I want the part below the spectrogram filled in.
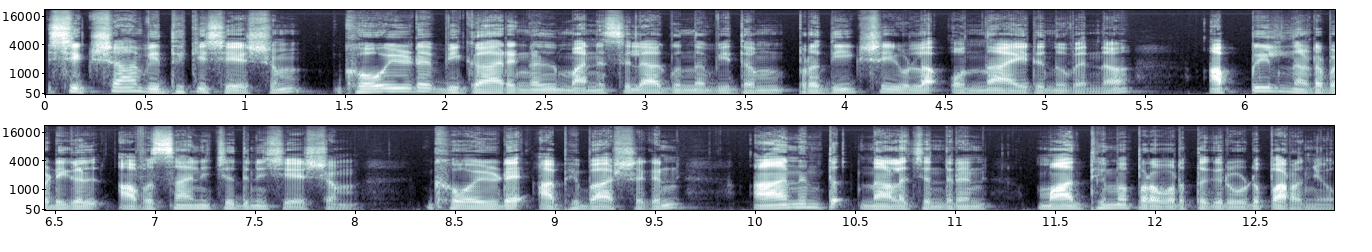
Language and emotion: Malayalam, neutral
